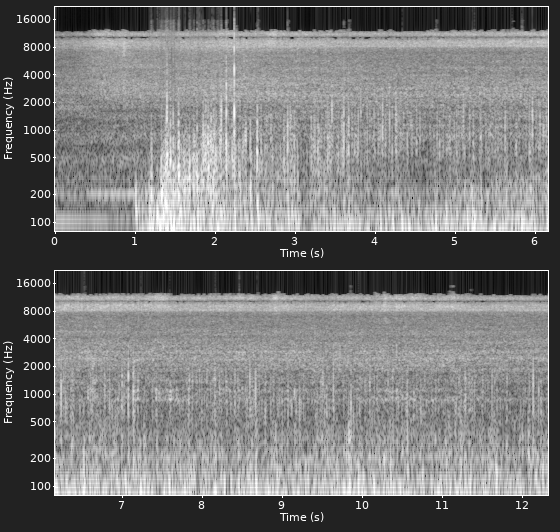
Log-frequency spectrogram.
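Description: A small electric fan starts up and whirs steadily with a rushing breeze.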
